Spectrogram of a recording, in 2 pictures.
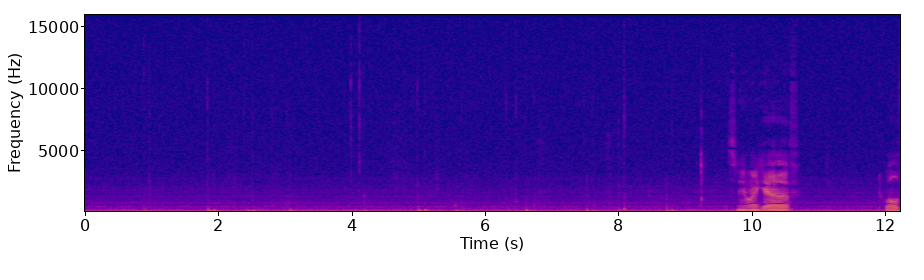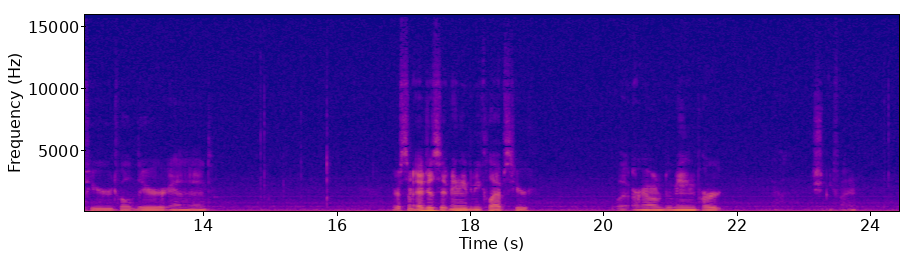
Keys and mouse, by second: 0.9 l, 1.9 g, 5.0 g, 8.7 a, 11.0 middle click, 15.3-17.8 middle drag.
